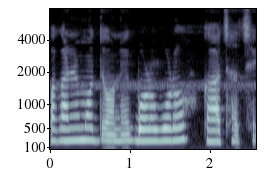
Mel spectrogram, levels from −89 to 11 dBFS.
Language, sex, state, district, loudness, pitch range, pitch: Bengali, female, Assam, Hailakandi, -15 LUFS, 230-255 Hz, 245 Hz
